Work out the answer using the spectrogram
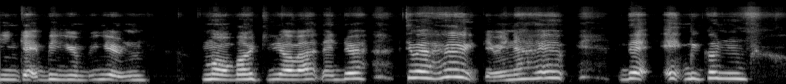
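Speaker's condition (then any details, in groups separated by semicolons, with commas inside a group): Cerebral palsy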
